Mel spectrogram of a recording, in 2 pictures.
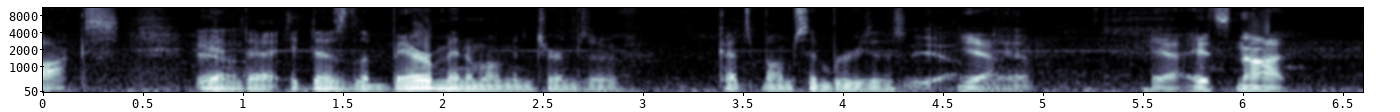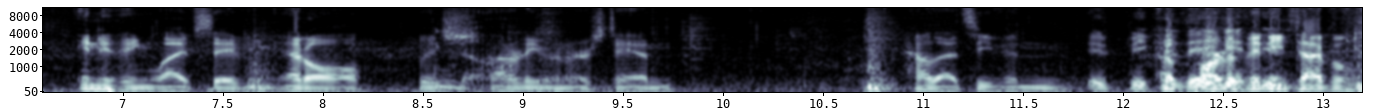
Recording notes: On location from Rigs & Brews. I hope you enjoy our first ever on location podcast from Rigs and Brews!!!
